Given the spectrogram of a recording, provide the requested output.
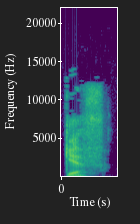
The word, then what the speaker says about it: GIF: the acronym gif gif gif with a hard g gif yes not a gif like like the peanut butter no cause that's with the j okay all right next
